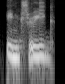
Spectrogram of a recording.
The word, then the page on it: intrigue: Indian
